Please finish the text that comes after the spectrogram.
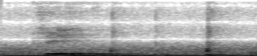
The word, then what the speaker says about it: chi: una X, así es, y se pronuncia ki, ¿verdad?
